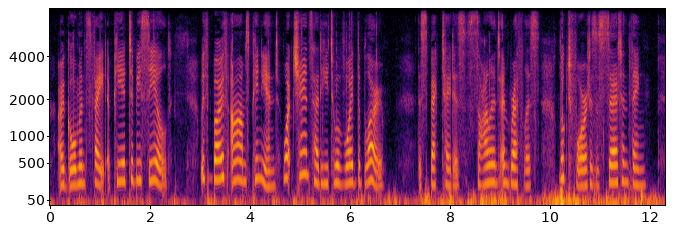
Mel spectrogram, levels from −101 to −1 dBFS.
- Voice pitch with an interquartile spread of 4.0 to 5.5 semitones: No, average, 3.4 semitones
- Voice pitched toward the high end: Yes, high, 235 Hz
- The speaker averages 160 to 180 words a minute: No, average, 145 wpm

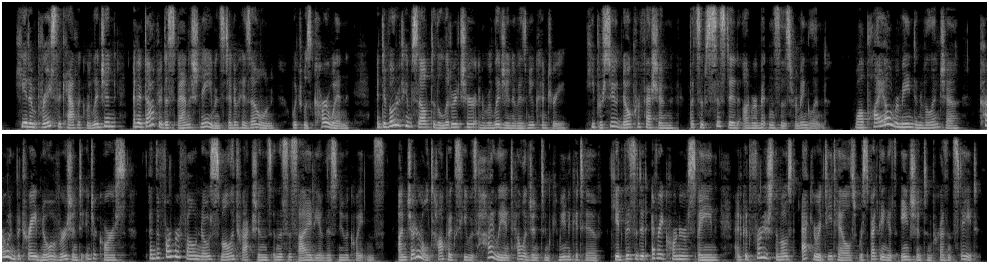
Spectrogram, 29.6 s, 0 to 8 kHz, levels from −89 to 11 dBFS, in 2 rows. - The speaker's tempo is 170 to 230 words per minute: Yes, average, 190 wpm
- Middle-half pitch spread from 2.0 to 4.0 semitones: No, average, 4.7 semitones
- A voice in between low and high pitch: Yes, medium, 180 Hz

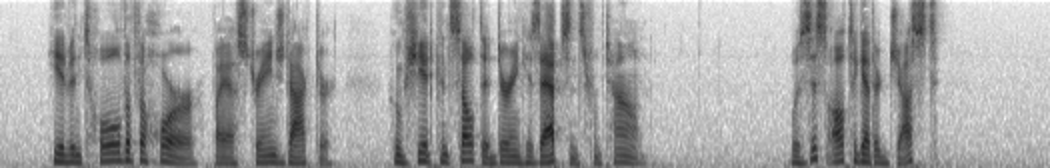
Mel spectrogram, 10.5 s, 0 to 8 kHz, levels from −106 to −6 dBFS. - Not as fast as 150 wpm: Yes, slow, 135 wpm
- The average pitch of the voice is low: Yes, low, 115 Hz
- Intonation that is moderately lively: Yes, average, 4.7 semitones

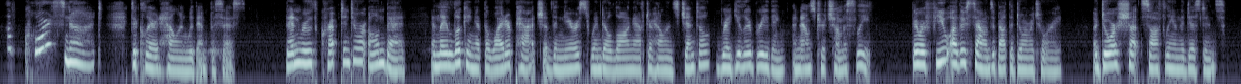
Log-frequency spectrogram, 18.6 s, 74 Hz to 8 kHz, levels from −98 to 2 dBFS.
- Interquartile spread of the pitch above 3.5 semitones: Yes, average, 4.4 semitones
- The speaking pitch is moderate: Yes, medium, 180 Hz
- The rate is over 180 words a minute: No, average, 165 wpm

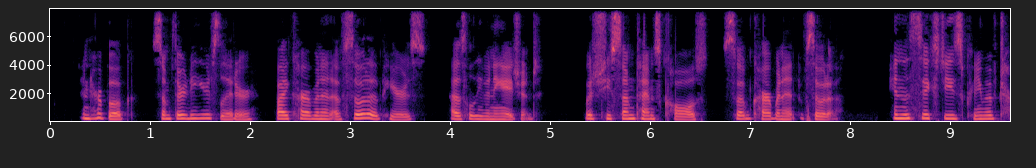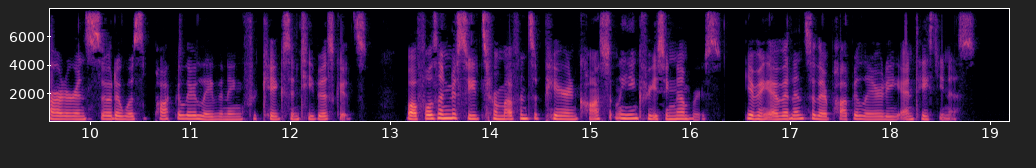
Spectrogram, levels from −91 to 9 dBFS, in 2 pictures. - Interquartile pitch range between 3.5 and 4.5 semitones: No, average, 2.9 semitones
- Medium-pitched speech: No, high, 235 Hz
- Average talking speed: Yes, average, 180 wpm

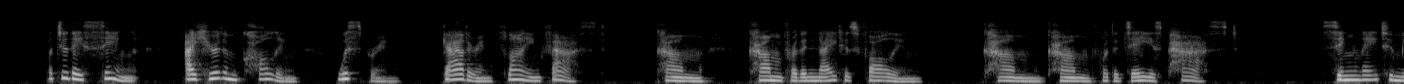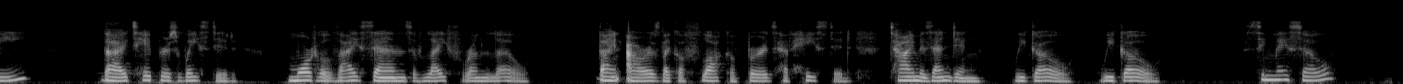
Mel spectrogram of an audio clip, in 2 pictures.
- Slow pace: Yes, slow, 125 wpm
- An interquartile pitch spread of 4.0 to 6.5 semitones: No, average, 3.6 semitones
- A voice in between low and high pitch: Yes, medium, 170 Hz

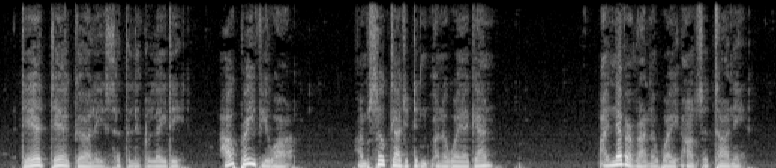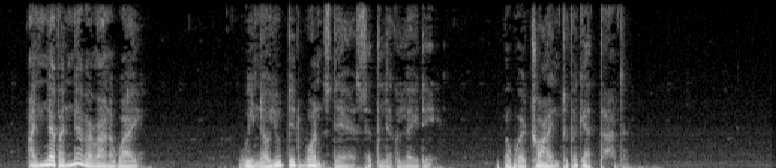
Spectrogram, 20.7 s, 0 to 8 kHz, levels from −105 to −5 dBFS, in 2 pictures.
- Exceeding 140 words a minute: No, slow, 135 wpm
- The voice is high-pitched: No, low, 115 Hz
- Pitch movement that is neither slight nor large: Yes, average, 4.3 semitones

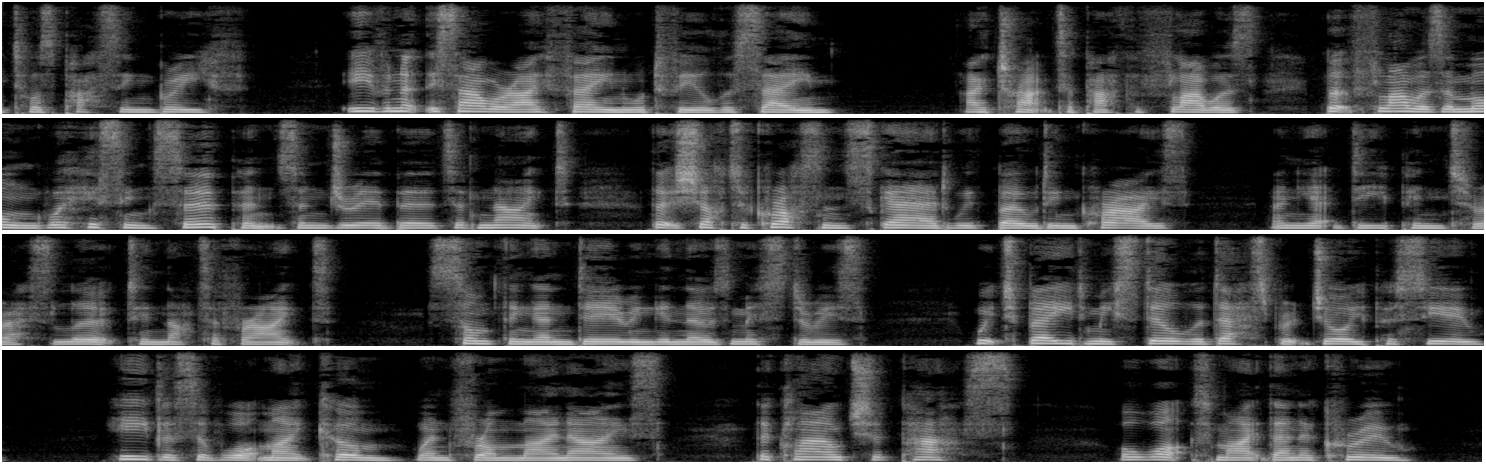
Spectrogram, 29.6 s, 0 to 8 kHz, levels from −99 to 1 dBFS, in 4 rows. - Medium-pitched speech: Yes, medium, 165 Hz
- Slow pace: No, average, 155 wpm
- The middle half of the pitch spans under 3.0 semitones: Yes, narrow, 2.5 semitones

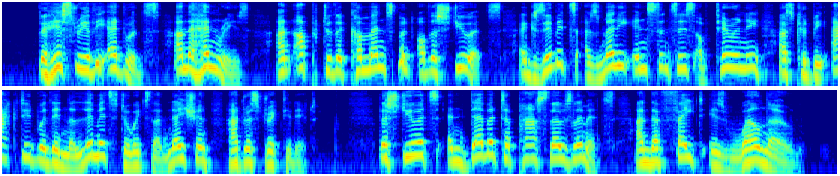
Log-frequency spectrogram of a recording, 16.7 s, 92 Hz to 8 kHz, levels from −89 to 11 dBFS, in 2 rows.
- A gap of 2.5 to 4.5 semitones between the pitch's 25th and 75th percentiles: No, wide, 5.5 semitones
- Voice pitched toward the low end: No, high, 205 Hz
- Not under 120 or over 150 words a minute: No, average, 175 wpm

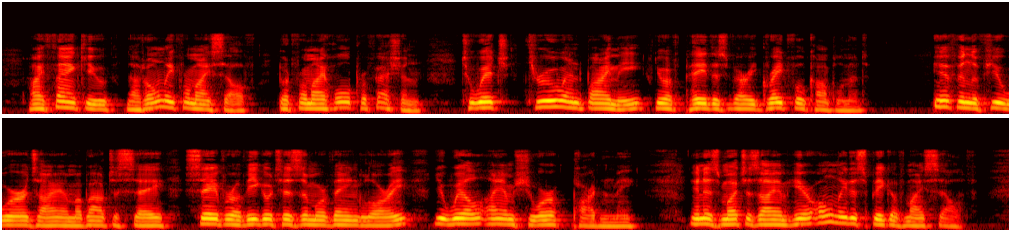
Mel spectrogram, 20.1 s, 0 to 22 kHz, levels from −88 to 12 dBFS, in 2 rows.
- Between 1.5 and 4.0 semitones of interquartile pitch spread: No, average, 4.4 semitones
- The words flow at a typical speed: Yes, average, 165 wpm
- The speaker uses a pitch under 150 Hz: Yes, low, 135 Hz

